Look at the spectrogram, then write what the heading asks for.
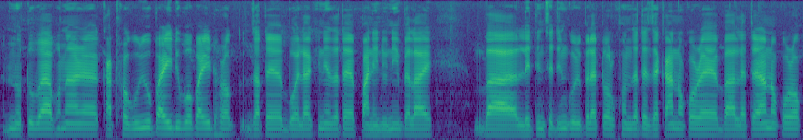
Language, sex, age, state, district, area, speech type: Assamese, male, 30-45, Assam, Golaghat, rural, spontaneous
